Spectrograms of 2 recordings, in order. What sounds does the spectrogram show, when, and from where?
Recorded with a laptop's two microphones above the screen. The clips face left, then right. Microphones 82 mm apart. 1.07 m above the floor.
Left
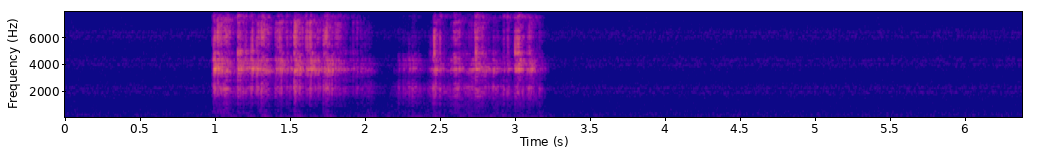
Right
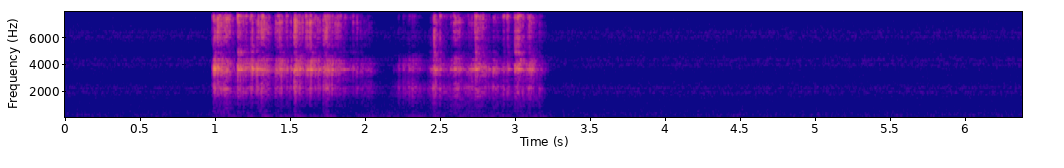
1.0 s a rattle: 5° left (ahead or behind), 0.9 m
